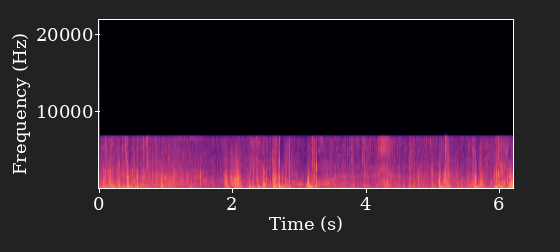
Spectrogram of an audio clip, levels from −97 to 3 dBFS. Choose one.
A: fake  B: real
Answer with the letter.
B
